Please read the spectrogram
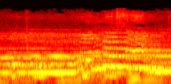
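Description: Operatic singing with orchestral accompaniment, the sung line climbing in pitch about halfway through.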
